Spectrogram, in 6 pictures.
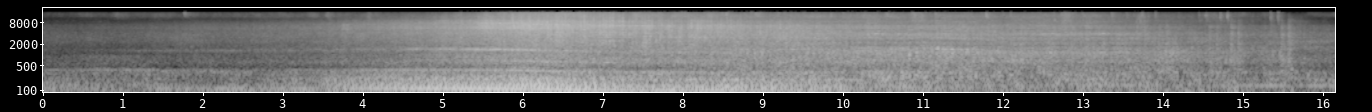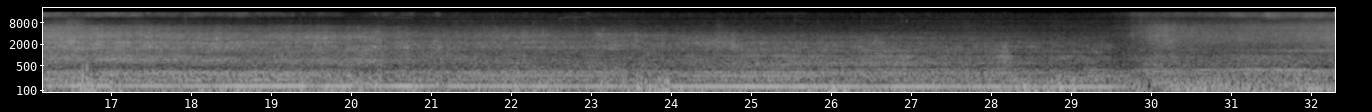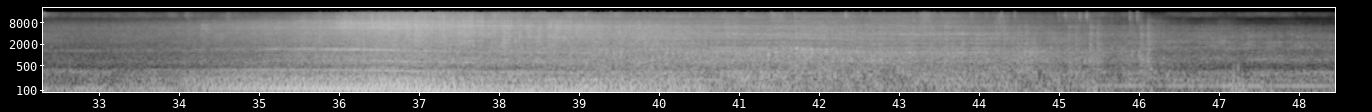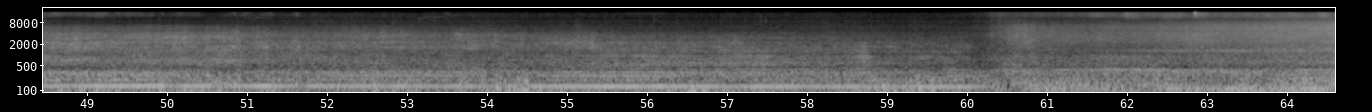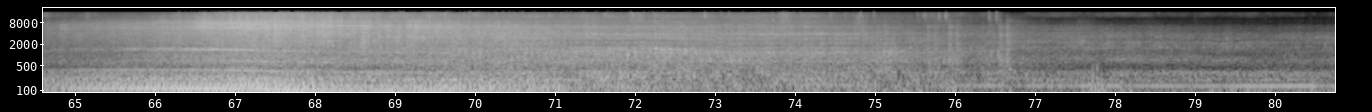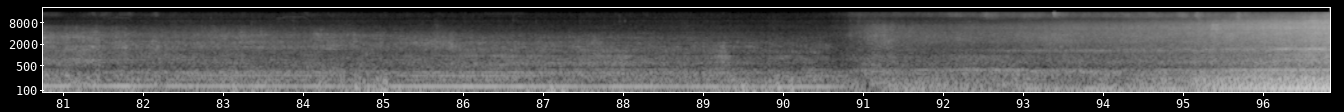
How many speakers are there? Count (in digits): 0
